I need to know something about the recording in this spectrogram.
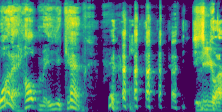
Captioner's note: laughing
